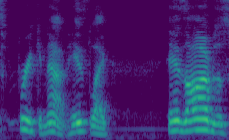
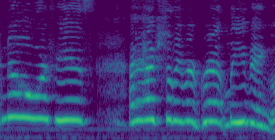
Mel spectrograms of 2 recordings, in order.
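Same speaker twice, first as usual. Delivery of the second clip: high, earnest pleading voice; hammed-up tender protest; pleading heroine; 14 semitones higher than usual. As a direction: reassure him in a high-pitched plea. Rhea pleads with hurt Orpheus.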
